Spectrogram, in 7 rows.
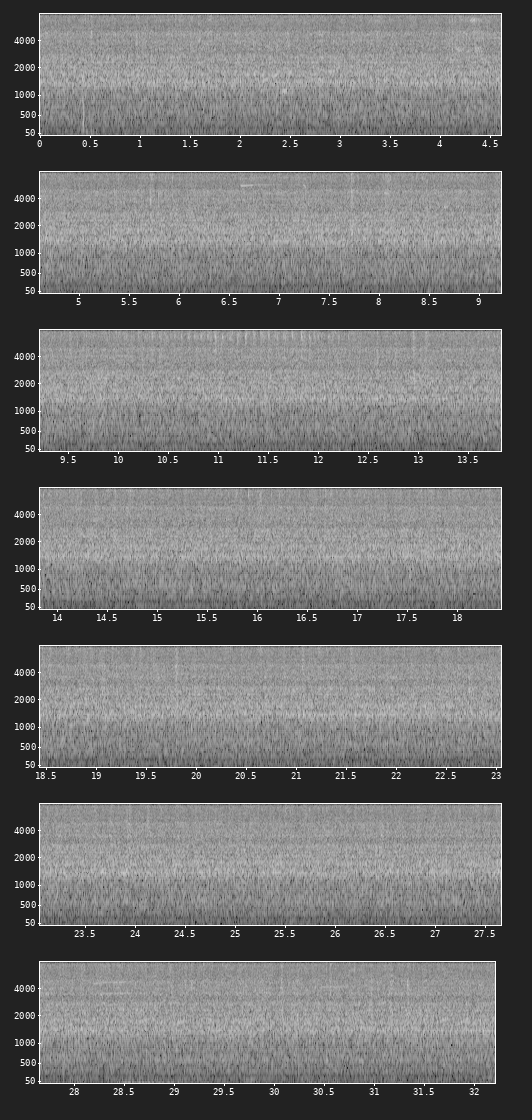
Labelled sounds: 6.6	7.0	killer whale, southern resident, 5.5 to 5.7 kHz
28.2	28.5	killer whale, southern resident, 4.6 to 4.8 kHz

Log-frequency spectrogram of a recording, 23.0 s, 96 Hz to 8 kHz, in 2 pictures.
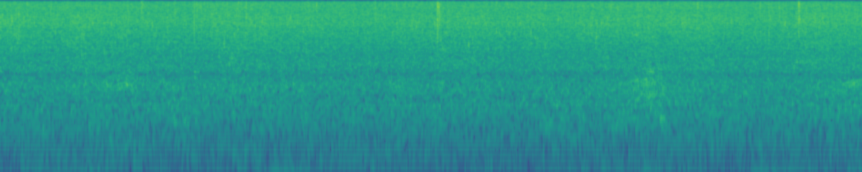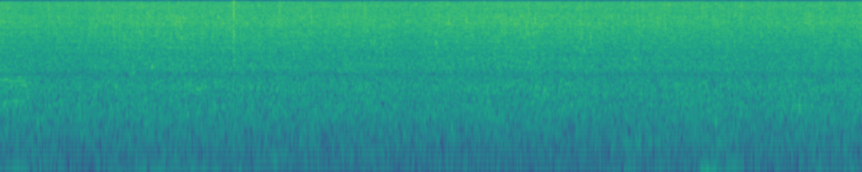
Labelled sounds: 11.2	11.7	humpback whale, 0.84 to 1.2 kHz

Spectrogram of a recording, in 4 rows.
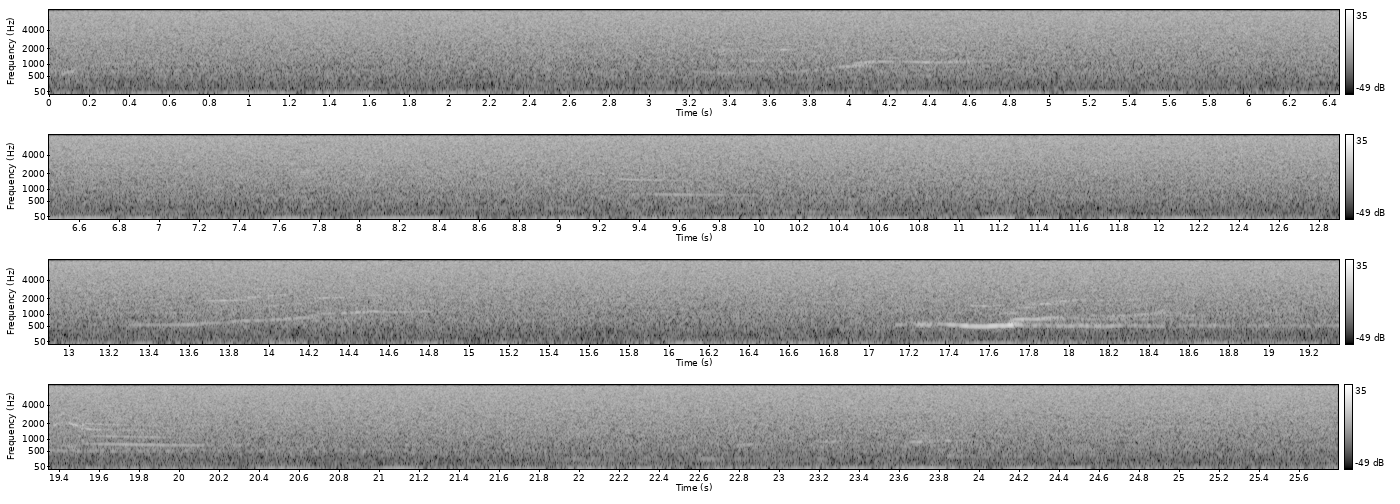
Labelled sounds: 3.9	4.7	humpback whale, 0.80 to 1.2 kHz
9.3	9.5	killer whale, Bigg's (transient), 1.5 to 1.7 kHz
14.0	14.7	humpback whale, 0.80 to 1.2 kHz
17.7	18.6	humpback whale, 0.80 to 2.0 kHz
19.6	19.9	killer whale, Bigg's (transient), 1.1 to 1.2 kHz

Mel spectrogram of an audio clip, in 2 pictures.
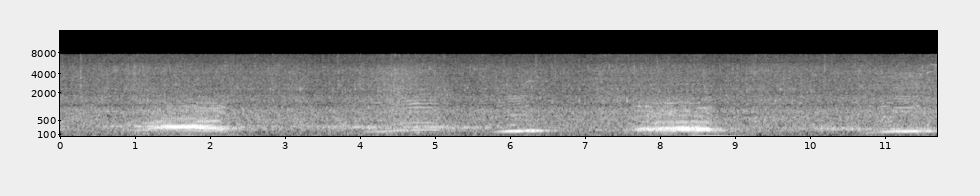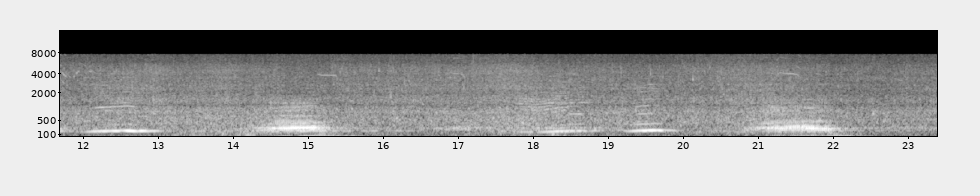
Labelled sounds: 2.0	2.2	humpback whale, 0.97 to 1.2 kHz
4.7	5.0	humpback whale, 1.0 to 1.1 kHz
11.1	12.7	humpback whale, 1.0 to 1.2 kHz
15.1	15.4	Pacific white-sided dolphin, 3.6 to 4.0 kHz
21.3	21.6	Pacific white-sided dolphin, 3.8 to 4.2 kHz

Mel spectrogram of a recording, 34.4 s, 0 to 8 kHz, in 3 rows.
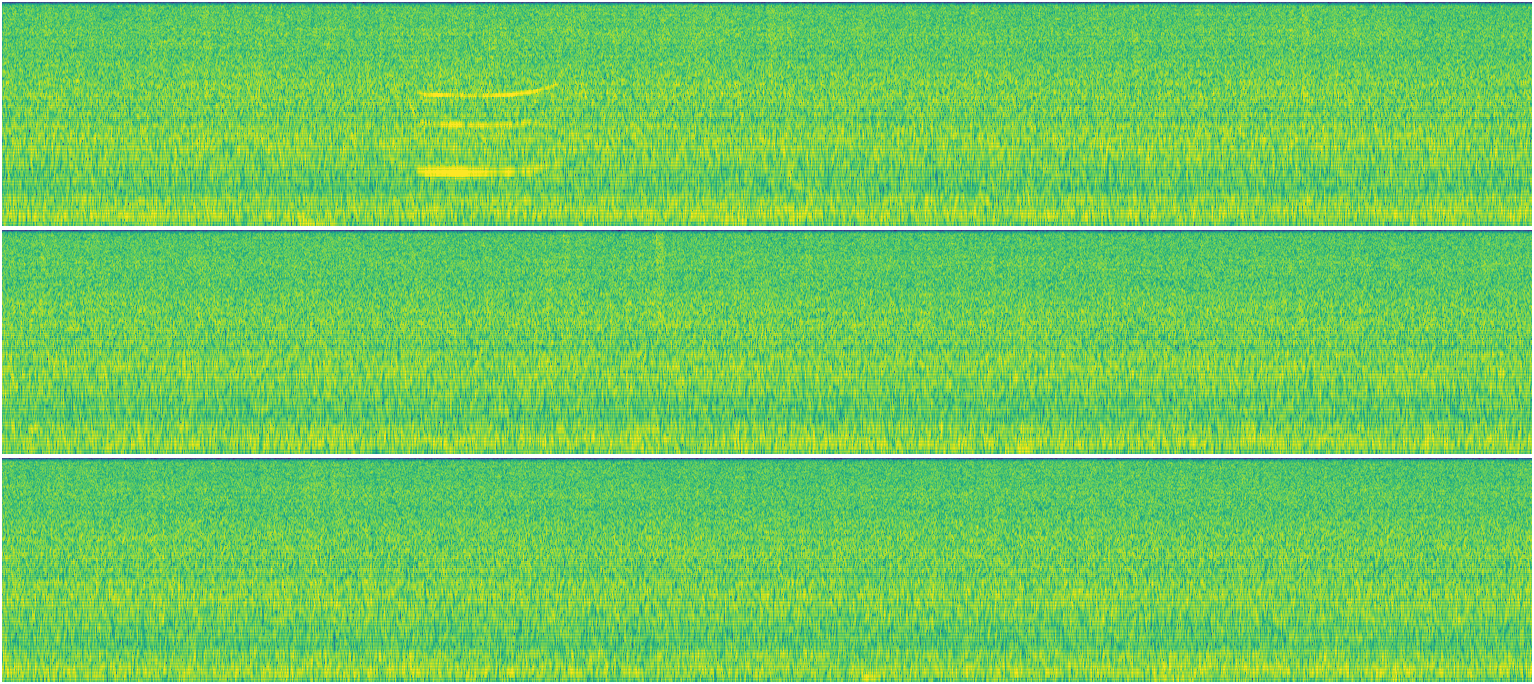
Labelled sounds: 3.1	3.7	killer whale, Bigg's (transient), 0.70 to 0.75 kHz

